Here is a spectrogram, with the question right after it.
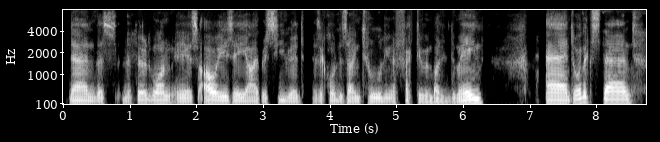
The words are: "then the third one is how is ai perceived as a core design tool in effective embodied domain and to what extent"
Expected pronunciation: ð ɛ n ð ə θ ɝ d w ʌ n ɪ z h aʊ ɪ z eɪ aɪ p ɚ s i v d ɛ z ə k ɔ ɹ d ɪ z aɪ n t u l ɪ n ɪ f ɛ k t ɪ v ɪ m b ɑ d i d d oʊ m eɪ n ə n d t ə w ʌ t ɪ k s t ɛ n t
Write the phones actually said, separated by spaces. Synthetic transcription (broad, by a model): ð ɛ n ð ə θ ɝ d w ʌ n ɪ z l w ɪ z eɪ aɪ p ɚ s i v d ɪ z ə k ɔ l d ɪ z aɪ n t u l ɪ n ɪ f ɛ k t ɪ v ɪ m b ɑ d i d d oʊ m eɪ n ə n t ə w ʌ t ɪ k s t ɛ n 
